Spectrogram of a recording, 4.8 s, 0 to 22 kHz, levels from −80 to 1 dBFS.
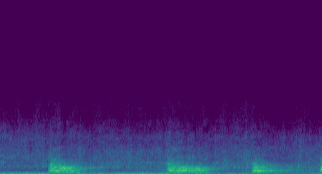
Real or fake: fake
